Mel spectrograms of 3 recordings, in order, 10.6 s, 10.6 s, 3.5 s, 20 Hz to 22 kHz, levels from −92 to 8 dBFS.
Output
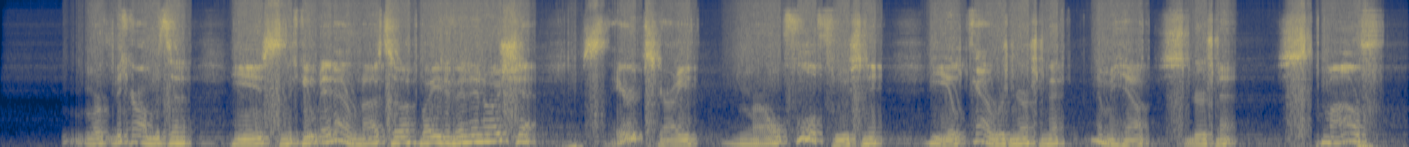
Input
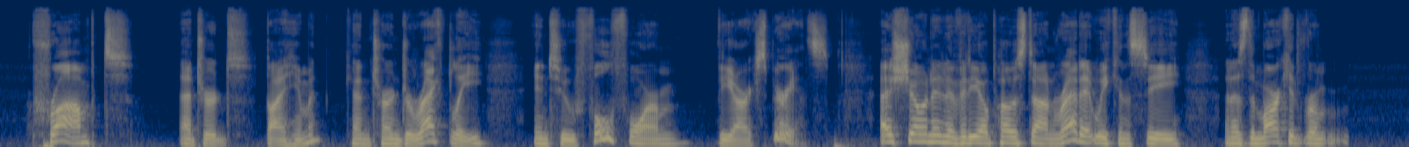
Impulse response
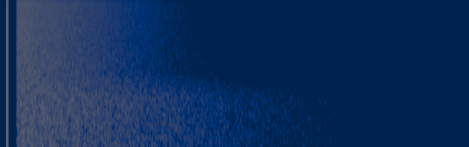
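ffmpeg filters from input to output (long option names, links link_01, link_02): -filter_complex "[0:a]areverse,bass=frequency=250:gain=5,treble=frequency=4000:gain=3,acrossover=split=370|4900[link_01][link_02][link_03];[link_01]dynaudnorm=framelen=570:gausssize=3:maxgain=6dB[link_04];[link_02]alimiter=limit=-22dB:level=0:latency=1:release=215[link_05];[link_04][link_05][link_03]amix=inputs=3:normalize=0,acrusher=bits=7:mode=log:mix=0:aa=0.000001,aexciter=amount=10.4:drive=7.8:freq=2100,asoftclip=type=tanh:threshold=-9dB,asplit=2[link_06][link_07];[link_07]adelay=48,volume=-8dB[link_08];[link_06][link_08]amix=inputs=2:normalize=0,asplit=2[link_09][link_10];[1:a]atrim=start_sample=2205,highshelf=frequency=4400:gain=-11.5[link_11];[link_10][link_11]afir=irnorm=-1:irlink=0,volume=-19.5dB[link_12];[link_09][link_12]amix=inputs=2:normalize=0,adynamicequalizer=threshold=0.00794:dfrequency=2900:dqfactor=0.7:tfrequency=2900:tqfactor=0.7:attack=5:release=100:ratio=0.375:range=2.5:mode=boostabove:tftype=highshelf,volume=-2dB"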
